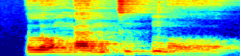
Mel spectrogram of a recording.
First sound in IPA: l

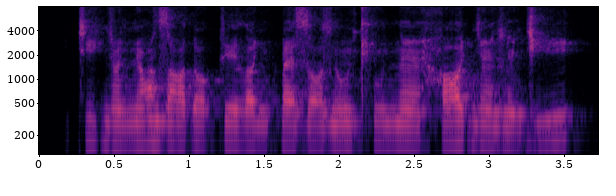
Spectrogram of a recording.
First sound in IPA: c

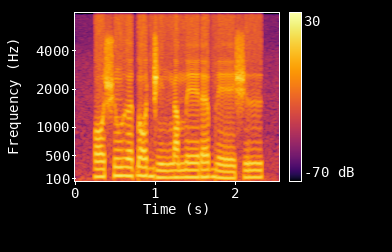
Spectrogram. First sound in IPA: ɔ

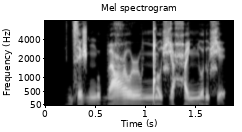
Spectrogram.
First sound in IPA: d͡z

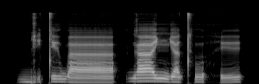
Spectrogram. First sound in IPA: ɡ͡b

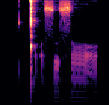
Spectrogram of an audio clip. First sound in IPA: ǃ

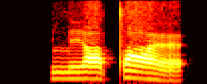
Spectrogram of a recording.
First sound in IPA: l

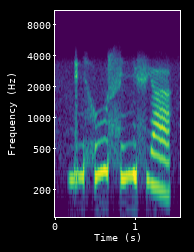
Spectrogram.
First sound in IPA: ɡ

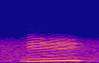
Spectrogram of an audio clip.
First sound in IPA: ɾʲ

